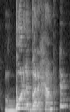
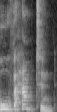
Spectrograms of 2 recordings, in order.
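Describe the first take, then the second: First: It begins with a B sound. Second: It begins with a W sound. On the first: "your parents, will call it Bulverhampton" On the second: "It's called Wolverhampton"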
